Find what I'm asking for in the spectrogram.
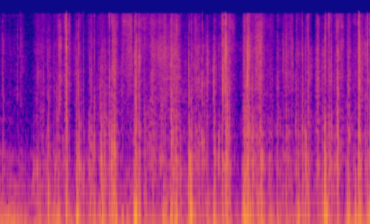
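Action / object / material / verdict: scrape / paperback book with paper pages and a card cover / paper / none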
